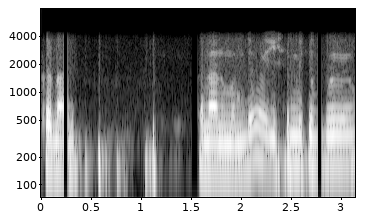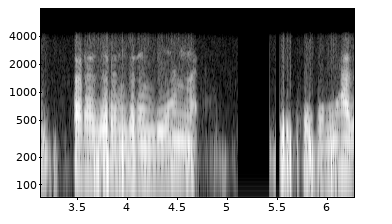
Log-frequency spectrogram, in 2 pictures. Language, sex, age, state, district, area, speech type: Bodo, male, 18-30, Assam, Baksa, rural, conversation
